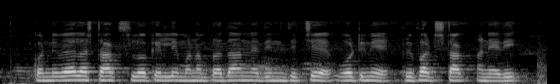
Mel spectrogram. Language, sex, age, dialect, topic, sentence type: Telugu, male, 31-35, Southern, banking, statement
